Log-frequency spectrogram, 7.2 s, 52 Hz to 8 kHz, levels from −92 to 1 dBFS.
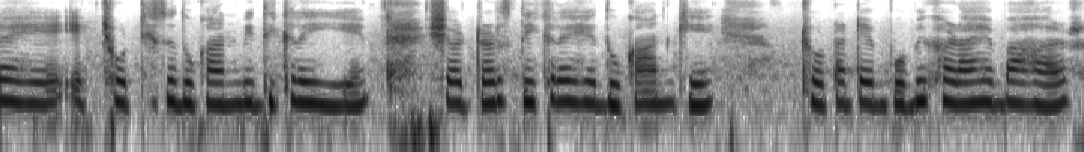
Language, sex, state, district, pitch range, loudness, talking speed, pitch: Hindi, female, Bihar, Saran, 260-275 Hz, -14 LUFS, 185 wpm, 265 Hz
